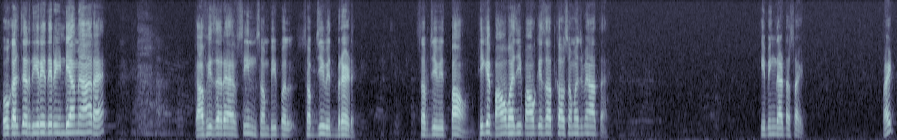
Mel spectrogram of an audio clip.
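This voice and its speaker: Lively Indian male teacher, high voice. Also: unhurried, pauses often, clear, resonant tone, dry recording. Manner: lively, jokey, quizzes students, mixes Hindi and English. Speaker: company law teacher. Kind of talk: classroom lecture. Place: classroom.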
